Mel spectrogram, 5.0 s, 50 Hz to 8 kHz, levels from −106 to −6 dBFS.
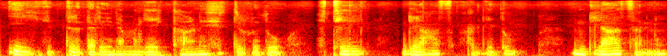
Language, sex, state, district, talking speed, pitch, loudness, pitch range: Kannada, male, Karnataka, Mysore, 130 wpm, 110 Hz, -22 LUFS, 100-120 Hz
